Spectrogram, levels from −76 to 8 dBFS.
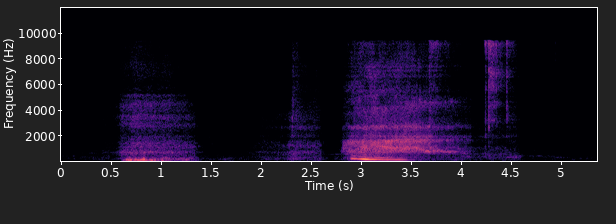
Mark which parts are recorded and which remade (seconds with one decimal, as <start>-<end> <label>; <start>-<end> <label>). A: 0.0-1.7 recorded; 1.7-4.9 remade; 4.9-5.4 recorded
